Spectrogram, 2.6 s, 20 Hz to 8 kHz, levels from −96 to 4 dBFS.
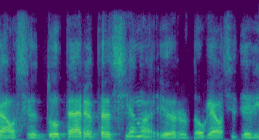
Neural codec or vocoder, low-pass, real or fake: vocoder, 44.1 kHz, 128 mel bands, Pupu-Vocoder; 7.2 kHz; fake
